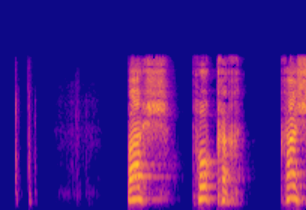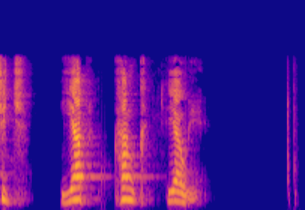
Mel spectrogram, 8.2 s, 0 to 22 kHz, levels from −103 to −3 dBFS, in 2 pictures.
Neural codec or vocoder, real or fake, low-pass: none; real; 7.2 kHz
